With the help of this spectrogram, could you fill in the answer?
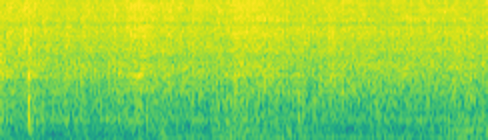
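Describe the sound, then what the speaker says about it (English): Pork ribs seasoned with salt and pepper sizzle steadily as they sear in a hot pan, a continuous close frying hiss with no talk. "I can see it sizzling."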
